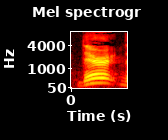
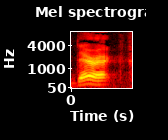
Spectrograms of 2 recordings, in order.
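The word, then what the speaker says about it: Derek (דרך): Derek, that's the way it's pronounced, Derek, comes from the Hebrew word darak.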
